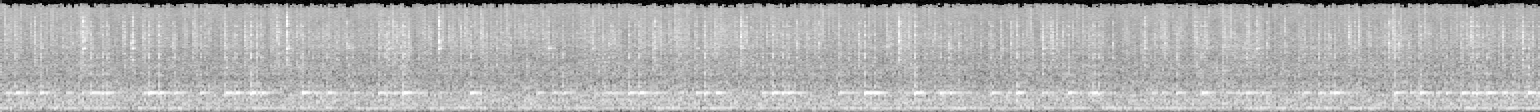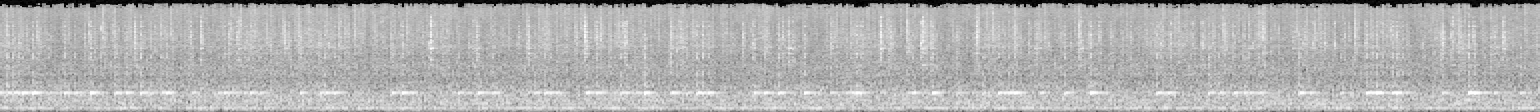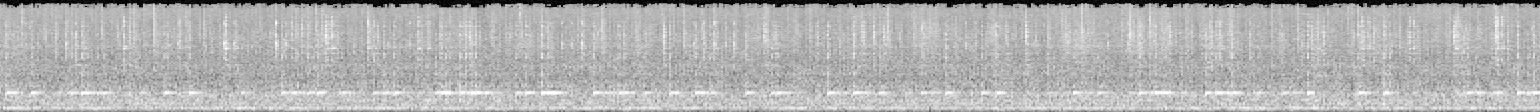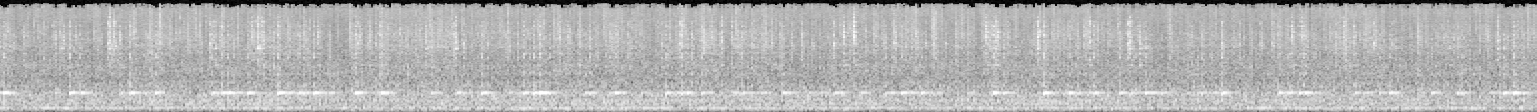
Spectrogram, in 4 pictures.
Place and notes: Pennygillam Industrial Estate, Launceston, Cornwall, UK - Wool being rubbed between boards at the end of the carding process, to prepare a top, ready to spin
This is the sound of wool being prepared for wool-spinning at the Natural Fibre Company. Unlike the worsted-spun yarns, wool-spun yarns are prepared by being carded before being spun. At the end of the massive carding machine, the wool is divided into small sections and then rubbed between boards to produce fine tops. These tops will then be spun and plied to create lovely, bouncy, woollen-spun yarns.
